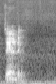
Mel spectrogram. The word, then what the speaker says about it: Xanadu: So Xanadu, Atlantis, Xanadu. Typically this is pronounced Xanadu in case you didn't know.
